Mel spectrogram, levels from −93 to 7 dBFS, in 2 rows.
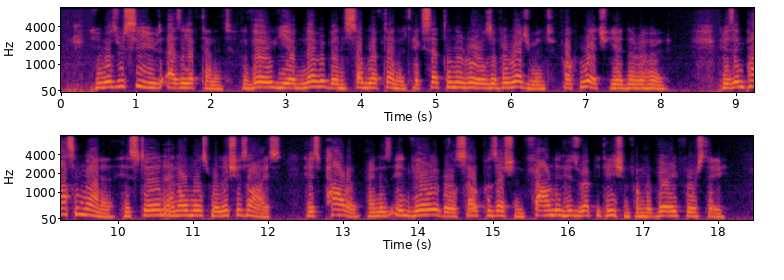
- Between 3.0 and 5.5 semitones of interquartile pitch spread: Yes, average, 3.7 semitones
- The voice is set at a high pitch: No, medium, 160 Hz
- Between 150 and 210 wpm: Yes, average, 160 wpm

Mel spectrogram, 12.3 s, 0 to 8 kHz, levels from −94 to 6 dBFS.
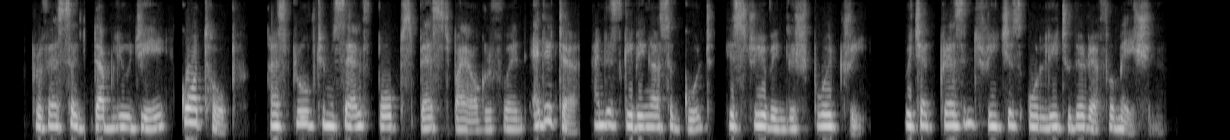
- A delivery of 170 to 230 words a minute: No, average, 145 wpm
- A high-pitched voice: Yes, high, 200 Hz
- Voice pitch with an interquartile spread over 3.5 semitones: No, average, 2.8 semitones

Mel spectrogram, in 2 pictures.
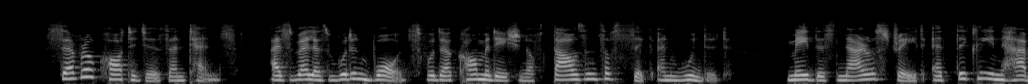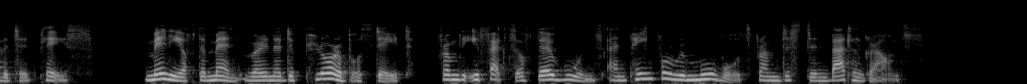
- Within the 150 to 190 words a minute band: No, average, 140 wpm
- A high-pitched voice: Yes, high, 205 Hz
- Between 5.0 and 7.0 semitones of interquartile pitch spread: No, average, 3.6 semitones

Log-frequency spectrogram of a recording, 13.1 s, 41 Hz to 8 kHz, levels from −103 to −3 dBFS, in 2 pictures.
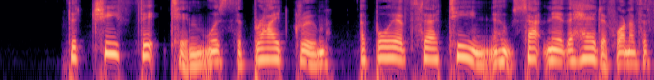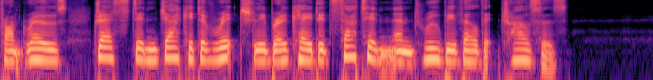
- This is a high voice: No, medium, 155 Hz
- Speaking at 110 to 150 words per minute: Yes, average, 145 wpm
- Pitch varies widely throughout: No, average, 3.6 semitones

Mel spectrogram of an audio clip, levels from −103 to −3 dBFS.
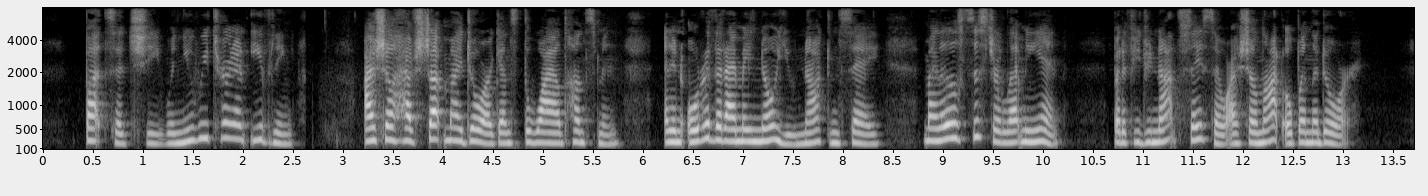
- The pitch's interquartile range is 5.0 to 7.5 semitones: No, average, 3.6 semitones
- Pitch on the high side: Yes, high, 230 Hz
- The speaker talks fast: Yes, fast, 210 wpm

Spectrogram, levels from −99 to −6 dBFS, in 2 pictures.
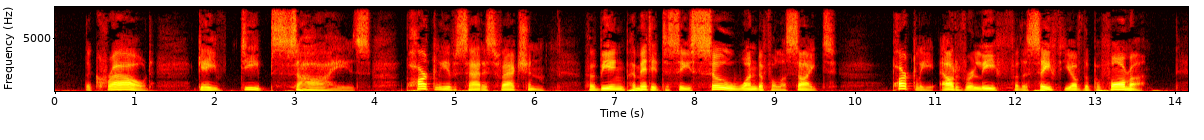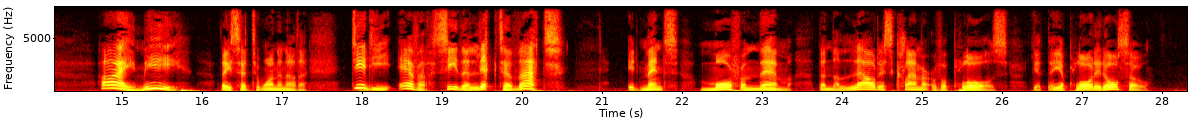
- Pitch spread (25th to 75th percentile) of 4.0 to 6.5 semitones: Yes, average, 5.2 semitones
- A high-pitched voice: No, low, 135 Hz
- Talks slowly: Yes, slow, 120 wpm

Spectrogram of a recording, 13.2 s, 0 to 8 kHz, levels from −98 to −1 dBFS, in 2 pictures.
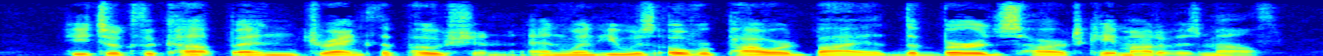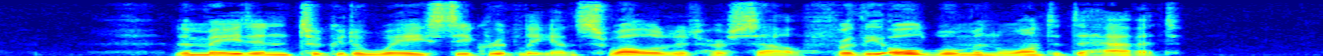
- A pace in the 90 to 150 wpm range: No, average, 185 wpm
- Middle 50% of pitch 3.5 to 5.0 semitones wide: No, average, 2.9 semitones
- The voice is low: Yes, low, 110 Hz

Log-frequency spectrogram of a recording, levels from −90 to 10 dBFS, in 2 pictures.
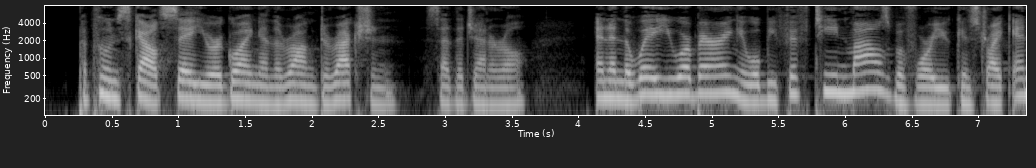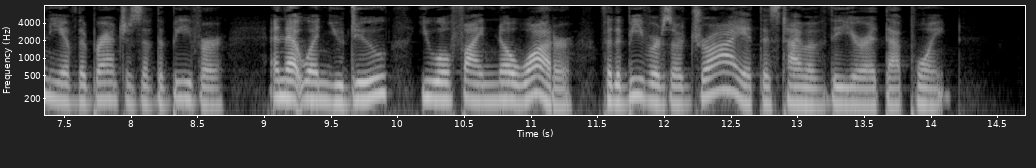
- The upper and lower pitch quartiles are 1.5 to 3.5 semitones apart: No, average, 4.1 semitones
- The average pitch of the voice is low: No, medium, 185 Hz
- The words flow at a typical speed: No, fast, 245 wpm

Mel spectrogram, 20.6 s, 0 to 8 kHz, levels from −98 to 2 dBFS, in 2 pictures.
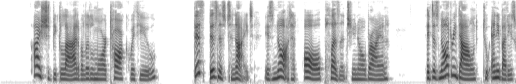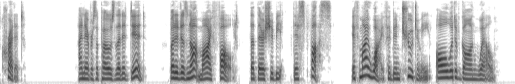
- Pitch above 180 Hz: Yes, high, 190 Hz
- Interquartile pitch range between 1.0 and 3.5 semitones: No, average, 4.0 semitones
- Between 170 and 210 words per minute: Yes, average, 180 wpm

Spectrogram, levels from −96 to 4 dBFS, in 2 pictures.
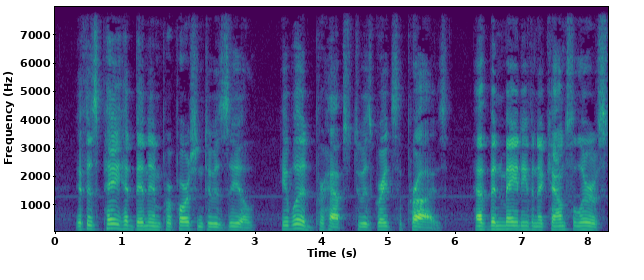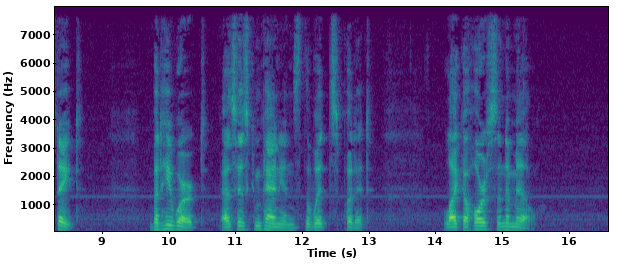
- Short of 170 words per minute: Yes, average, 150 wpm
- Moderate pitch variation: No, narrow, 2.3 semitones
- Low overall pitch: Yes, low, 120 Hz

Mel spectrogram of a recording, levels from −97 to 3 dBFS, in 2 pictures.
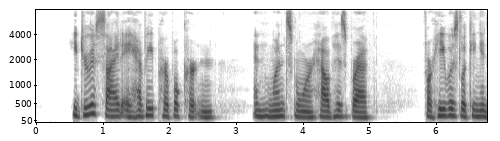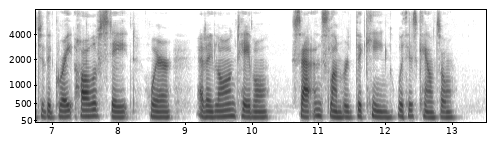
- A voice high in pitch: No, medium, 155 Hz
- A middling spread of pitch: No, narrow, 2.2 semitones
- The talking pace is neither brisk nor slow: Yes, average, 160 wpm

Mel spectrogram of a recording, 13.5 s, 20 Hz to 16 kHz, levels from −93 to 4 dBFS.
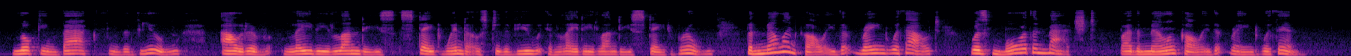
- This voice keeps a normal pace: Yes, average, 150 wpm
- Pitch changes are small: No, average, 3.3 semitones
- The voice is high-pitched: No, medium, 180 Hz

